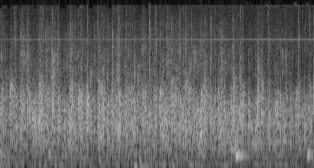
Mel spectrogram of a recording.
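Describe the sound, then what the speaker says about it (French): Dense, steady applause from a book-signing audience fills the room at full volume, many hands clapping together without pause, with a few stray voices faintly mixed in. "On va applaudir très très fort."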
